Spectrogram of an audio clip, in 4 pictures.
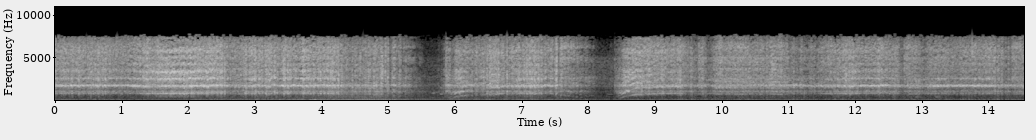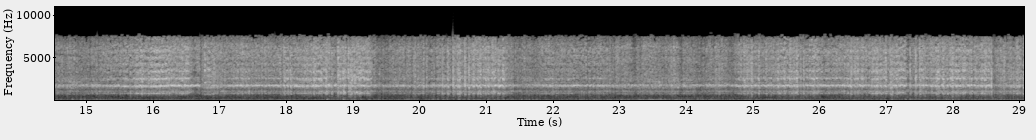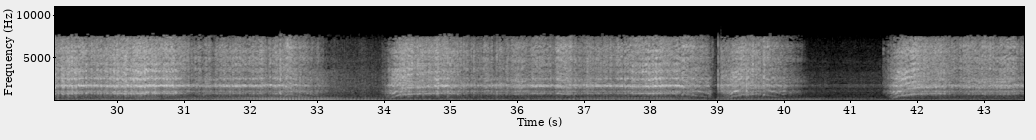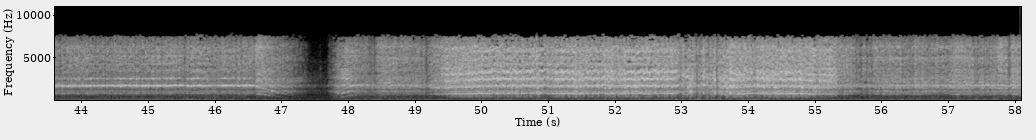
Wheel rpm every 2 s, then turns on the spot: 230, 220, 170, 150, 130, 220, 220, 220, 220, 220, 230, 230, 230, 230, 230, 220, 120, 160, 220, 140, 40, 190, 230, 130, 170, 190, 190, 200, 210.
32-34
